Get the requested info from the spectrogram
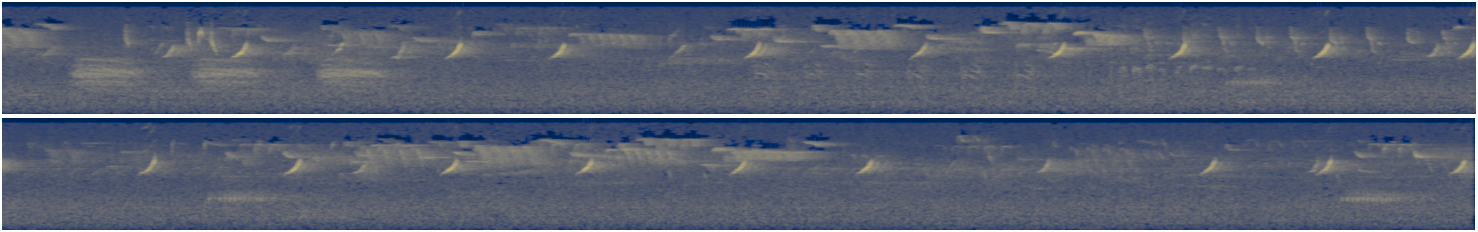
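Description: Birds singing and calling: a steady run of short, sharp, high chirps repeating about once a second, with more high song between them.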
